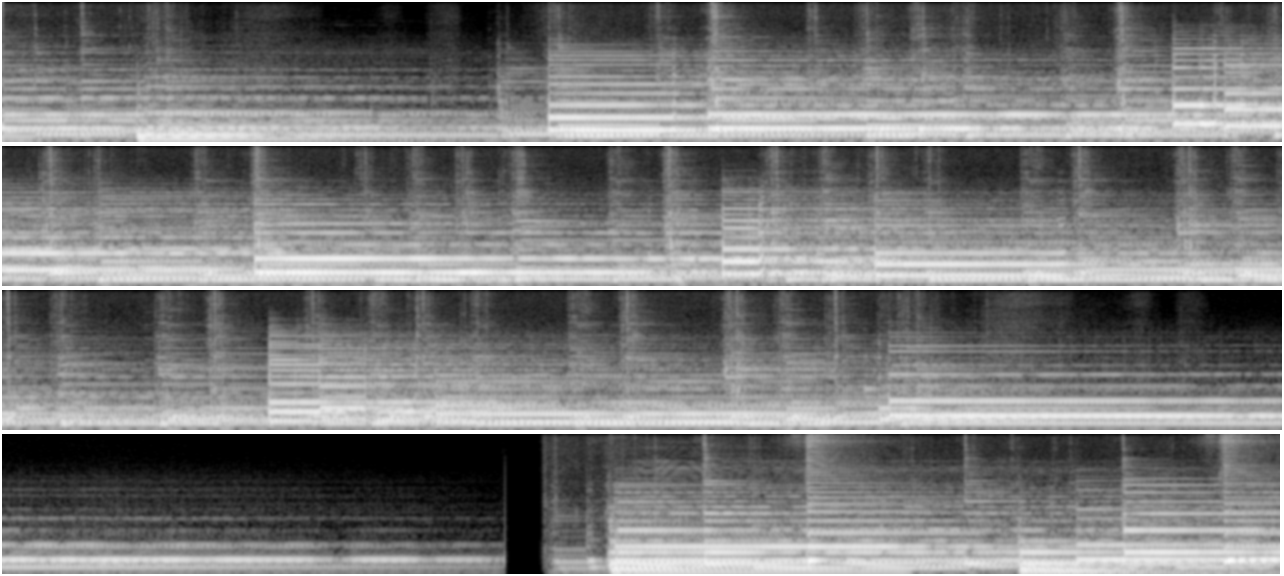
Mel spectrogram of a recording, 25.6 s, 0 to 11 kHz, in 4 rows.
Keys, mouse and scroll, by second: 1.6-2.0 scroll up 2, 2.0 click, 2.4 shift+click, 3.6-4.6 drag, 4.6 alt+d, 6.5 z, 6.6 z, 6.8-7.7 middle drag, 7.7 click, 8.5 r, 10.7 r, 13.8-16.1 middle drag, 16.1 g, 17.2-18.3 middle drag, 18.3 drag, 18.6-19.0 middle drag, 19.0 click, 19.3 middle click, 19.8 g, 20.8 middle click, 21.0 drag, 21.1 scroll down 2, 21.4-22.4 middle drag, 22.4 drag, 22.8 shift+click, 23.8 g, 24.7 middle click.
